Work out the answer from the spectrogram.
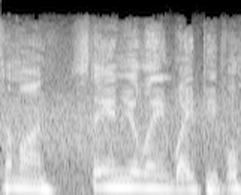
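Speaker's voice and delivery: usual speaking voice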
